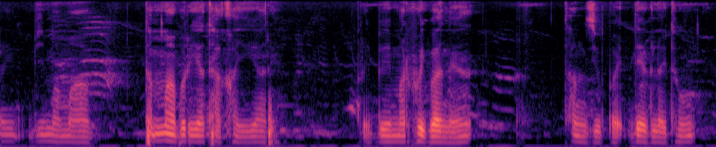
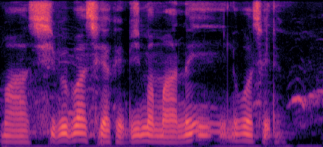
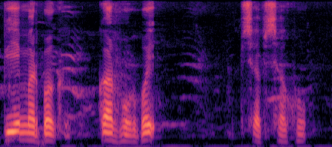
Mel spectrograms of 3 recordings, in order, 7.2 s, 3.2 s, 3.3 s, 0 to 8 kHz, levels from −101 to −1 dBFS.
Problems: constant background noise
